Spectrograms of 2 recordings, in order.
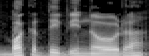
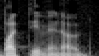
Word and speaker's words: Bhakati Vinoda: That's what he wrote, Bhakati Vinod, to get that extra syllable in there. But somebody edited it, and we get Bhakti Vinod. And I can see it's going to be a problem, because they're going to sing it that way.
